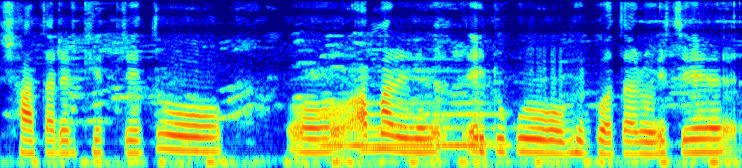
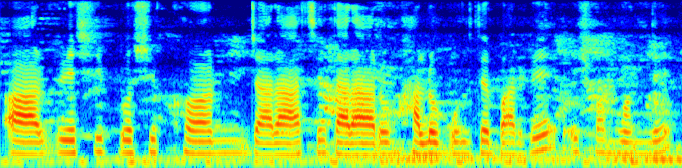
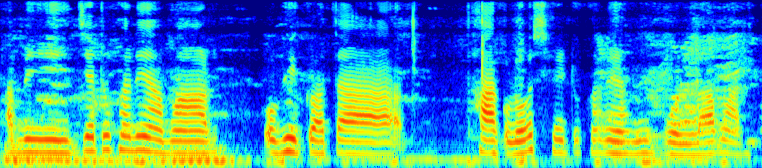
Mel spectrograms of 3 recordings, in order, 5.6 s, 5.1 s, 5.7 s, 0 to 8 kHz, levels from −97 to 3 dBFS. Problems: constant background noise, continuous background conversations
